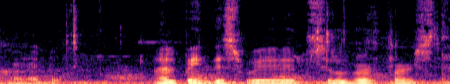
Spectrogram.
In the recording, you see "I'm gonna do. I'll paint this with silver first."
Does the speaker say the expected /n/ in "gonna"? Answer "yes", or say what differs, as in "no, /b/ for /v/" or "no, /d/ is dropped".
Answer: no, /n/ is dropped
